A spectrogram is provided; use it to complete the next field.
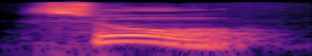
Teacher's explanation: السين ضمها وخليها مرققه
